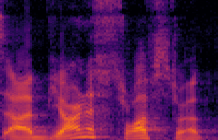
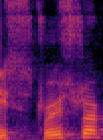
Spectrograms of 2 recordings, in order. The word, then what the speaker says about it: Bjarne Stroustrup: It's Bjarne Stroustrup. I've been told that the way to pronounce this is to say Strustrup with a Norwegian accent while cramming a potato down your throat.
